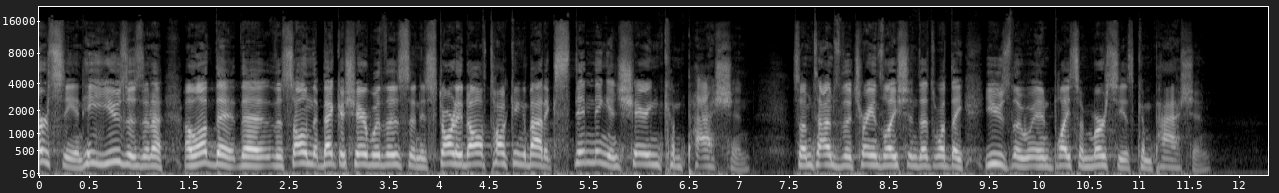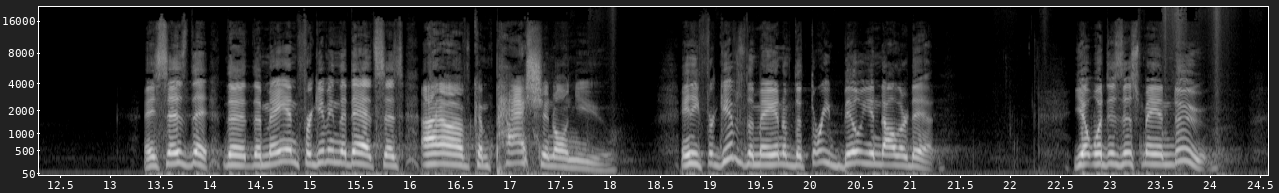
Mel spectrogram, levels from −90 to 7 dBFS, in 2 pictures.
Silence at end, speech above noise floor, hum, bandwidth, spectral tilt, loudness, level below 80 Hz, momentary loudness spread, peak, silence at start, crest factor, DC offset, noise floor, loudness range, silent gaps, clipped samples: 0.5 s; 47 dB; none; 20 kHz; -4 dB/octave; -19 LUFS; -48 dBFS; 11 LU; 0 dBFS; 0 s; 20 dB; under 0.1%; -66 dBFS; 6 LU; none; under 0.1%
